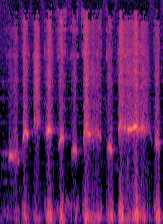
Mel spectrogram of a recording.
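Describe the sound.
Someone whistles a short, bouncy tune, a series of quick rising and falling notes with brief gaps, over a soft, rhythmic low accompaniment.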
